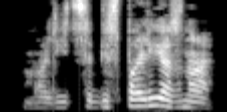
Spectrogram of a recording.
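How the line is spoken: Growl close to ear. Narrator (Russian): прорычал мне в шею Свен

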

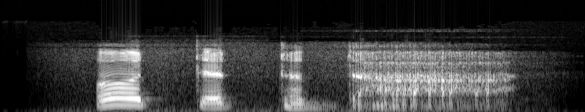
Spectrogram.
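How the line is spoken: Whispered exclamation. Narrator (Russian): шепотом воскликнул Певер

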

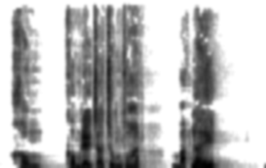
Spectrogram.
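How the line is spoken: Wounded broken scream. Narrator (Vietnamese): cô gái chỉ kịp ngã người xuống, hai tay ôm lấy bụng rồi hét lên ngắt quãng

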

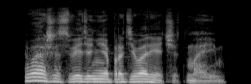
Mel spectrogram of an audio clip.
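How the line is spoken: Cold objection. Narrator (Russian): холодно возразил Барук

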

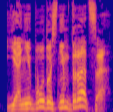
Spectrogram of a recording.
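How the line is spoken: Furious roar. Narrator (Russian): раздувая ноздри, взревел де Каэло

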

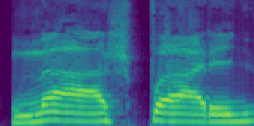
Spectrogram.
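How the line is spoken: Tearful groan. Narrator (Russian): смахивая выступающие слезы из глаз, простонал старший смены

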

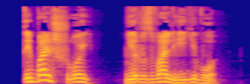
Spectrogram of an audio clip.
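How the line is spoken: Stern child. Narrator (Russian): строго погрозил пальчиком мальчишка

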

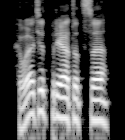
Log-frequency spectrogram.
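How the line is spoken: Cheerful declaration. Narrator (Russian): весело заявил

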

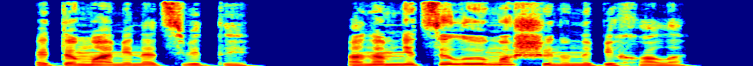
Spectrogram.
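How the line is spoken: Grumbling. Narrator (Russian): пробурчал

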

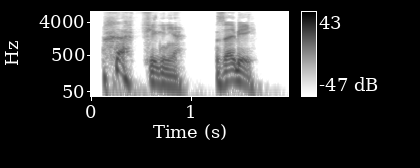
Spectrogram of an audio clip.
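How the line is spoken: Laughing dismissal. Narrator (Russian): смеясь отмахнулся я

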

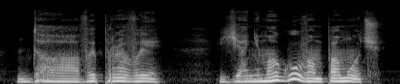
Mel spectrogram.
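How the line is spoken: Moaning. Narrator (Russian): простонал господин Генрих

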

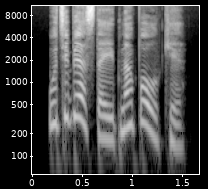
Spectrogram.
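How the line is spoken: Casual everyday tone. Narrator (Russian): ответила Катя будничным тоном, как будто каждый вечер в 11 ей звонят и спрашивают про колокольчики

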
